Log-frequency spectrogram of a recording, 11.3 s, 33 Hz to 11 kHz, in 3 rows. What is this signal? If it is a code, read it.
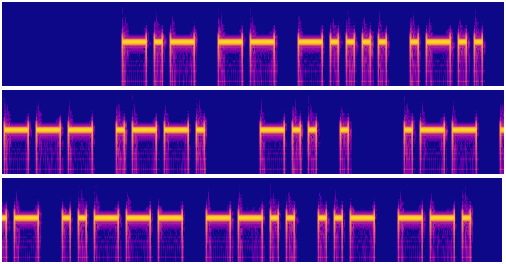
Morse code, heard as a keyed tone, about 20 wpm, 700 Hz. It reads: KM6LOP DE WA2ZUG
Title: USA Callsign DE Callsign - 6 Characters - 20wpm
